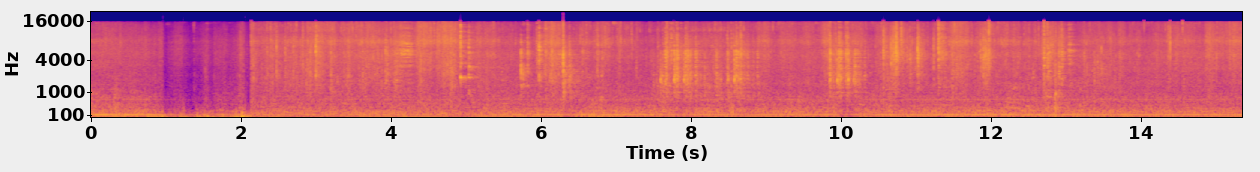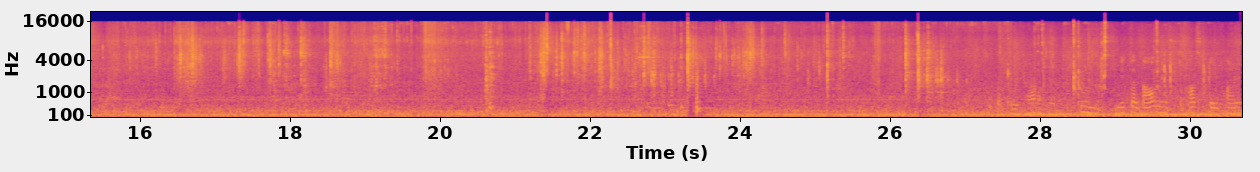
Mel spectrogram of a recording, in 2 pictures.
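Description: Waffle-making at a stall: a steady low machine hum under repeated clinks and clatter of metal tongs and utensils on trays and wire racks, with sizzling from the waffle iron. A loud low bump comes in the first two seconds.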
